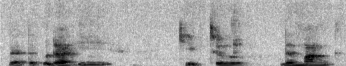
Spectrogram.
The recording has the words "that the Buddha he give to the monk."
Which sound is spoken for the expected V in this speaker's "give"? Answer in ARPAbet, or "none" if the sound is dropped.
P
